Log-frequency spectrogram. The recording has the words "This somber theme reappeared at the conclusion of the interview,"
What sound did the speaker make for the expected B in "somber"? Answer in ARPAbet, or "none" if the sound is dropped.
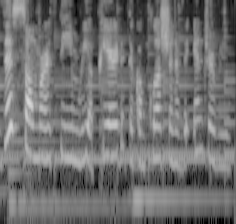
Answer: none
